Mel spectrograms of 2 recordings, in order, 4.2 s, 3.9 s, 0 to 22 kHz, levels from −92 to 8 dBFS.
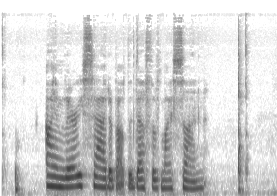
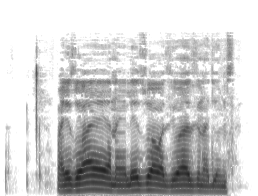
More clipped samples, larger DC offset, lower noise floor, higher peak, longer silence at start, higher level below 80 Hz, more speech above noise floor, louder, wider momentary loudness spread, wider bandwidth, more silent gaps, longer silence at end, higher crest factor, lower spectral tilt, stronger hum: neither; neither; second, -47 dBFS vs -54 dBFS; second, -8 dBFS vs 0 dBFS; second, 0.25 s vs 0.85 s; first, -54 dBFS vs -60 dBFS; second, 24 dB vs 42 dB; second, -24 LUFS vs -13 LUFS; about the same, 17 LU vs 18 LU; first, 17 kHz vs 10 kHz; neither; about the same, 0.45 s vs 0.4 s; about the same, 16 dB vs 14 dB; second, -5.5 dB/octave vs -7.5 dB/octave; neither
